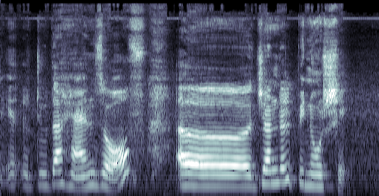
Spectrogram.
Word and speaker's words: Pinochet: power passed on into the hands of General Pinochet P I NOC Sgt and it is pronounced as Pinochet and he was a military commander so he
